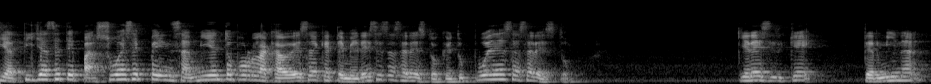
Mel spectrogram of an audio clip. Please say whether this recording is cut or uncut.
uncut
